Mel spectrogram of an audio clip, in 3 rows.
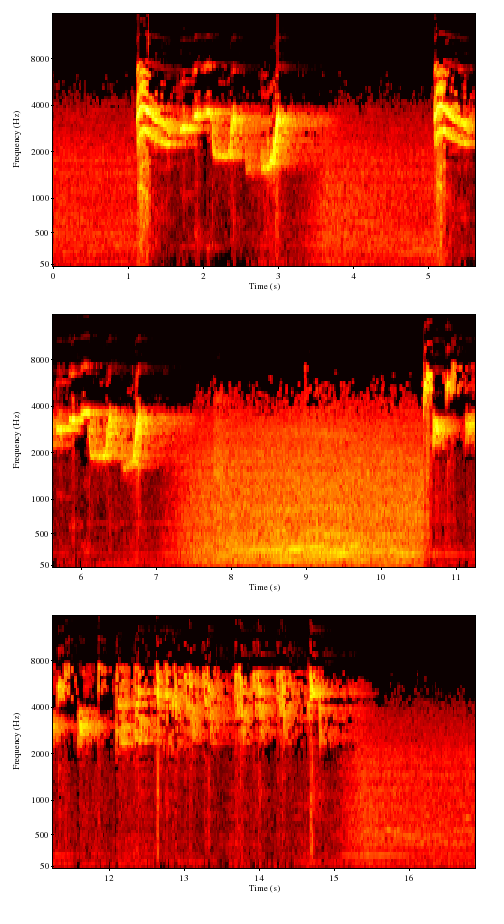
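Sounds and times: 
chestnut-capped thrush whistled song: 1.1 - 3.6, 5.1 - 7.3, 10.6 - 15.4
chestnut-capped thrush high chattering notes: 10.6 - 15.4.

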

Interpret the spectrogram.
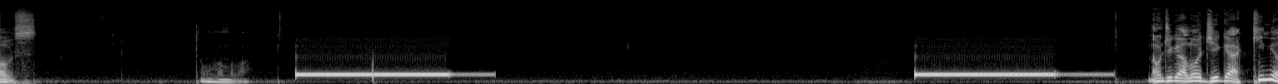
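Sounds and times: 
speech: 0.0 - 0.4, 2.0 - 2.6, 11.5 - 12.7
low hum: 0.0 - 12.7
telephone dial tone while placing a call: 3.0 - 5.0, 9.2 - 11.2.

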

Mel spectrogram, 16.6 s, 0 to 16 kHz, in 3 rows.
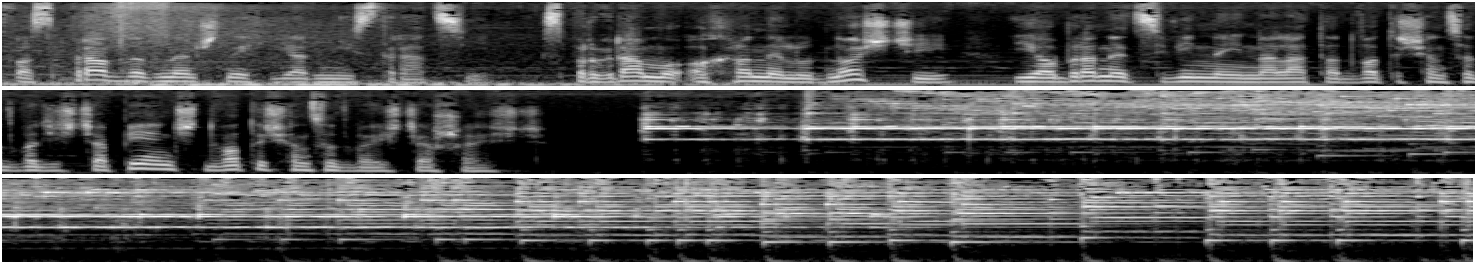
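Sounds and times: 
speech: 0.0 - 7.7
cheerful carol played on victory bells rung in cancer clinics: 7.9 - 16.5.

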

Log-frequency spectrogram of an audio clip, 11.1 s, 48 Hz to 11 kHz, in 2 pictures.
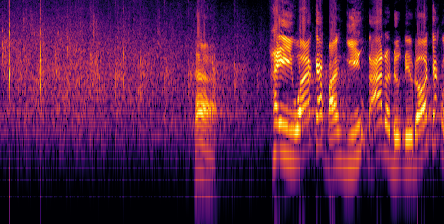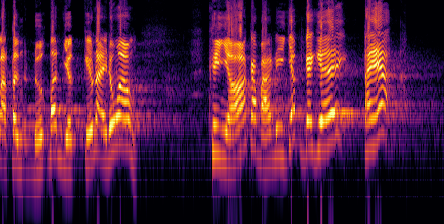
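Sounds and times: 
audience clapping at a Buddhist monk's talk: 0.0 - 3.8
speech: 2.4 - 2.8, 3.4 - 7.4, 8.2 - 10.5.

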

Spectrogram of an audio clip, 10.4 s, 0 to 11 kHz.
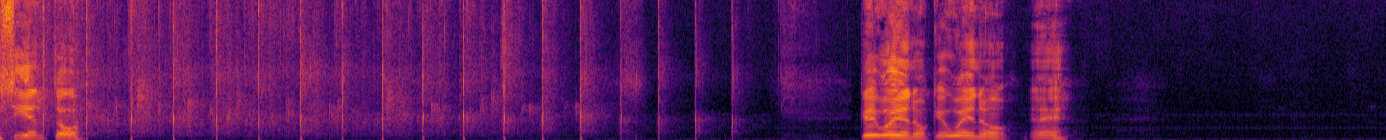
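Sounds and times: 
speech: 0.0 - 0.8, 6.4 - 8.1
church congregation clapping in unison during a service: 0.0 - 5.7.

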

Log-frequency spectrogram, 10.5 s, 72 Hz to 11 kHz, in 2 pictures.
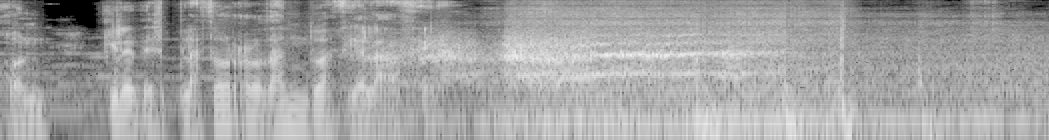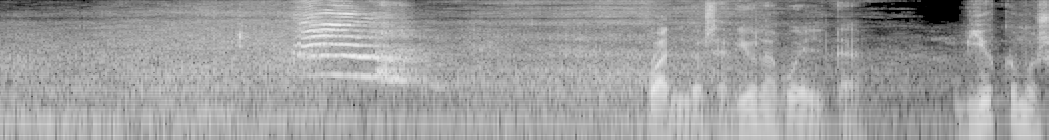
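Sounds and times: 
speech: 0.0 - 3.1, 8.5 - 10.4
car braking hard with skidding tires: 1.8 - 9.8.

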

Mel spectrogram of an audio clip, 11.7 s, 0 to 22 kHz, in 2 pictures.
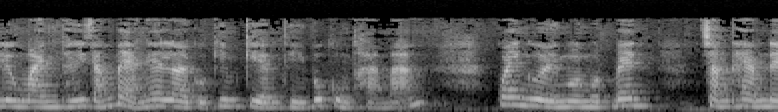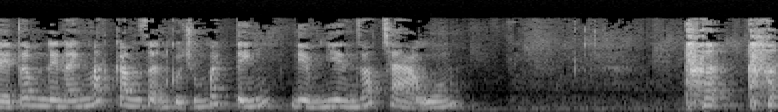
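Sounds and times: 
speech: 0.0 - 9.4, 11.0 - 11.6
person clearing throat: 11.0 - 11.6.

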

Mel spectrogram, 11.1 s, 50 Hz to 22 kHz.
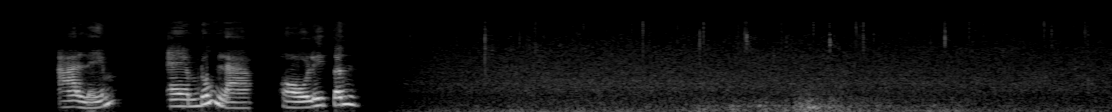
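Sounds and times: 
speech: 0.6 - 3.6
rain falling after dark: 3.9 - 11.1
low rumble: 4.1 - 11.1.

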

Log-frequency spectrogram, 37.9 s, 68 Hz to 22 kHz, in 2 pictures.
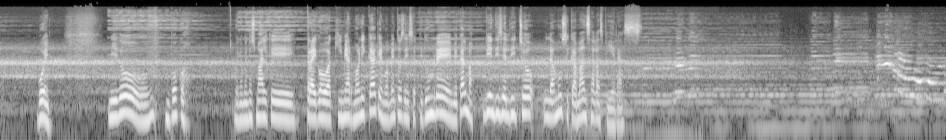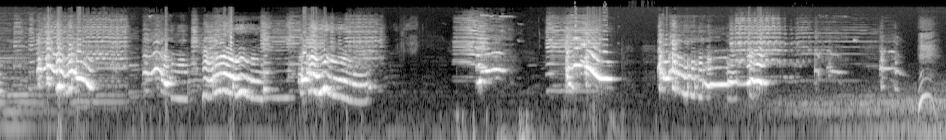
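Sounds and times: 
speech: 0.7 - 1.5, 2.2 - 3.9, 4.7 - 12.9
dog howling and yipping: 17.4 - 26.6, 28.4 - 29.3, 30.2 - 31.4, 32.1 - 37.2.

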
